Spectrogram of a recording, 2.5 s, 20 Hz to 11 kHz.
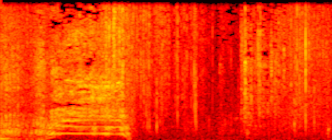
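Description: A horse in a PS5 video game lets out one clear, high whinny near the start. Faint game ambience and soft thuds follow.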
